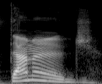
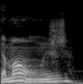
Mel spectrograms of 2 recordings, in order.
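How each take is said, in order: First: The word is said in an ordinary way. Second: The word is said with an odd, made-up pronunciation.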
